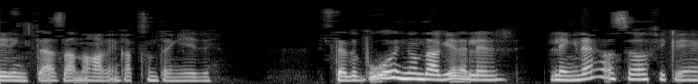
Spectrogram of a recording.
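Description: WMA compression runs through the whole speech recording: heavy transform-codec damage gives a ringing, washy tone and a hiss that breathes with the voice, and nothing survives above 15.4 kHz. This is likely a low-bitrate WMA encode, which fits roughly 24 kbps. Pre-echo appears at 1.58–1.61 s (32 ms), 3.33–3.36 s (31 ms) and 3.61–3.66 s (54 ms). Before each sharp onset a short hiss leads in, because quantisation noise spread across the transform block fills the quiet just before the attack and blurs it.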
